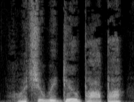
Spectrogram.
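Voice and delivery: put-on a small boy looking up at Papa, worried; frightened son asks father what to do; young boy voice.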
